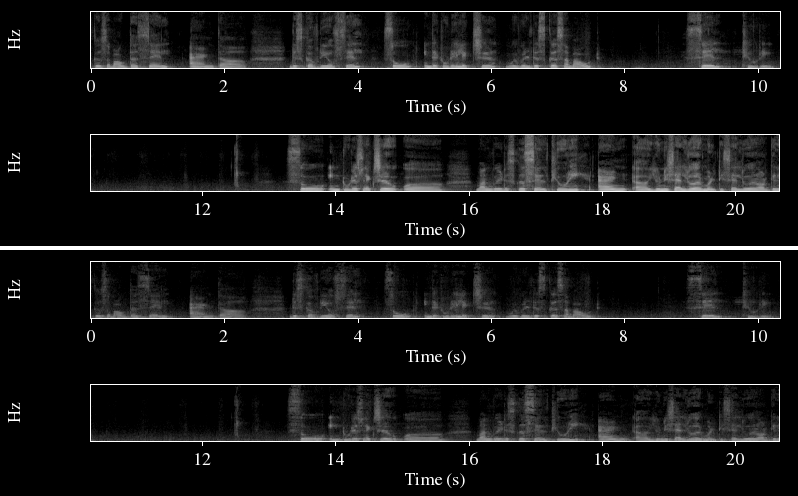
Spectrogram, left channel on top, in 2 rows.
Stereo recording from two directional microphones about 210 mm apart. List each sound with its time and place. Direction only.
0.0 s a woman's voice: 50° left (ahead or behind)
9.1 s a woman's voice: 45° left (ahead or behind)
12.5 s scissors: 40° left (ahead or behind)
13.2 s a woman's voice: 40° left (ahead or behind)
